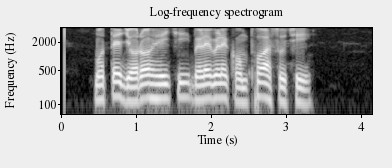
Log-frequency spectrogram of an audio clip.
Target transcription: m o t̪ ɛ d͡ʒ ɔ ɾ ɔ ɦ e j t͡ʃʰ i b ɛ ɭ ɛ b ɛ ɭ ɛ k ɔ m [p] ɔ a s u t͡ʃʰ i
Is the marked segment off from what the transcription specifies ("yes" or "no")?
yes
